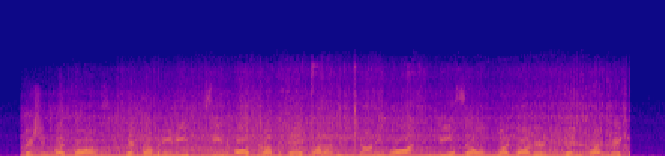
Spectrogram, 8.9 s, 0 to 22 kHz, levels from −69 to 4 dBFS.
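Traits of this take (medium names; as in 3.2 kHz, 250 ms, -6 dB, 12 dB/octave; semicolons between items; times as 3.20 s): noise floor -46 dBFS; spectral tilt -4.5 dB/octave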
